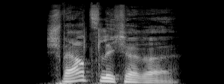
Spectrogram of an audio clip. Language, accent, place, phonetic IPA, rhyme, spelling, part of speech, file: German, Germany, Berlin, [ˈʃvɛʁt͡slɪçəʁə], -ɛʁt͡slɪçəʁə, schwärzlichere, adjective, De-schwärzlichere.ogg
- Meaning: inflection of schwärzlich: 1. strong/mixed nominative/accusative feminine singular comparative degree 2. strong nominative/accusative plural comparative degree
